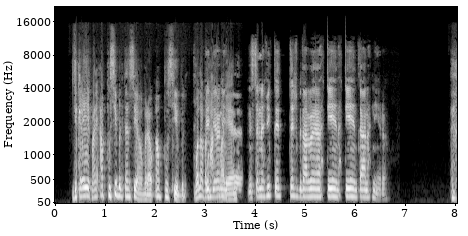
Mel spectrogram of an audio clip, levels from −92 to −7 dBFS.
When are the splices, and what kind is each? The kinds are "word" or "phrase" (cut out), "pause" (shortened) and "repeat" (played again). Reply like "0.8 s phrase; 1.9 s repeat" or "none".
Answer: 2.7 s pause; 3.8 s pause; 5.7 s repeat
